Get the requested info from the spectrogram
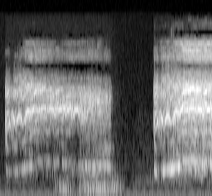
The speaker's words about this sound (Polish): nie wiem czy usłyszycie mojego kucyka, który rży, ale jest fantastyczny. Uwaga, będę naciskać mu tyłek.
